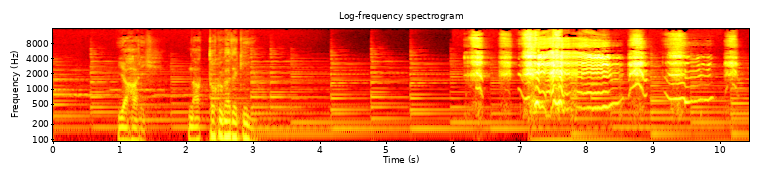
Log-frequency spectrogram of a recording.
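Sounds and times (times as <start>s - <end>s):
speech: 1.0s - 3.2s
person sobbing and whimpering: 6.2s - 10.4s.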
